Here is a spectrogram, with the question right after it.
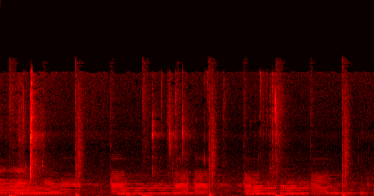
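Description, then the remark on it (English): Wet, watery drips and gulps repeat every half second or so, like water being poured or sipped, over a steady humming tone. Nobody speaks. “But before we even get started, get that motherfucking water, baby.”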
